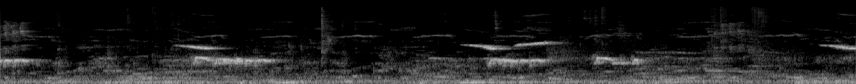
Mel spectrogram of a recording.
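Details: Local zebra dove provoking another dove to call back, giving short clipped phrases of rapid cooing notes several times. Other birds repeat loud rising whistles and high chirps throughout, over a low background murmur.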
